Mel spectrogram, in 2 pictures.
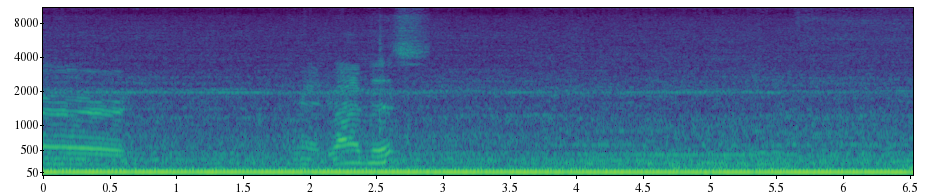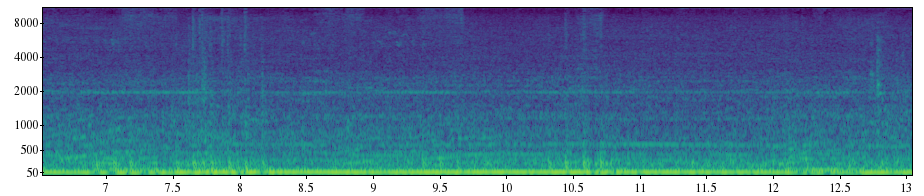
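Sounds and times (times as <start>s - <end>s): faint high whine: 0.0s - 9.8s
diesel engine running: 0.0s - 13.0s.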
